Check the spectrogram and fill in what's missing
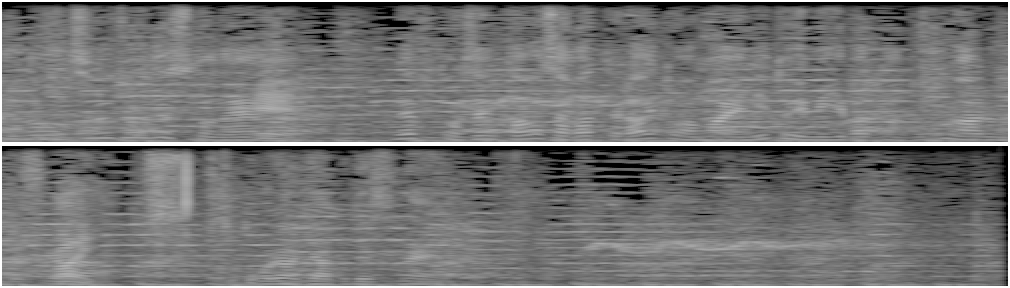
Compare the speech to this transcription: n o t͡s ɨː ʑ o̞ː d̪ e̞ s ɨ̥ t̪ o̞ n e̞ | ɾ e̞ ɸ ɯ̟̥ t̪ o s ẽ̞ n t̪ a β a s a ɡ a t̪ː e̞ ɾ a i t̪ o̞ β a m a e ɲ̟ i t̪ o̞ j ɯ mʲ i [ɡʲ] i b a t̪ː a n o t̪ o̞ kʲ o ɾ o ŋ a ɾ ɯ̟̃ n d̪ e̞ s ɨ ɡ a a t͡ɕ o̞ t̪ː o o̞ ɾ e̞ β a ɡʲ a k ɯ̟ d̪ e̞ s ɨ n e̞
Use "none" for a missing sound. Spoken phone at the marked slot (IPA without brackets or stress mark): ɡʲ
